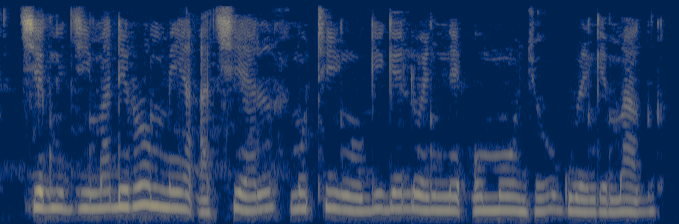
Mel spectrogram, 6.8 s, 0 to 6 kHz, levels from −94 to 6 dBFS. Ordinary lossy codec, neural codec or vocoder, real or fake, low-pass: AAC, 32 kbps; none; real; 5.4 kHz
